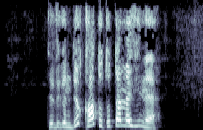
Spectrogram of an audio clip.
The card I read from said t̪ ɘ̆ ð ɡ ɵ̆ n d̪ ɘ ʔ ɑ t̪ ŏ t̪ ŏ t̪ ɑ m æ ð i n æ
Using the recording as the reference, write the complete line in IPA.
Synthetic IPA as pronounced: t̪ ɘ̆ ð ɡ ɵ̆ n d̪ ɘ q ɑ t̪ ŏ t̪ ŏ t̪ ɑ m æ ð i n æ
